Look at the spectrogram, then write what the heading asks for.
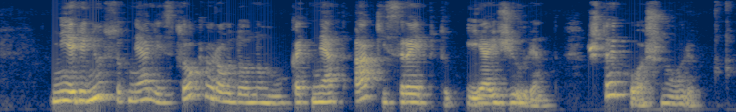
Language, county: Lithuanian, Marijampolė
